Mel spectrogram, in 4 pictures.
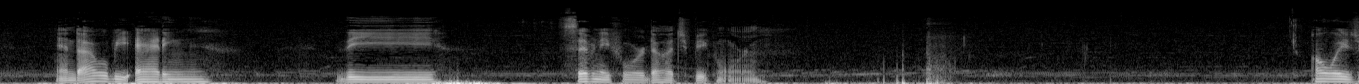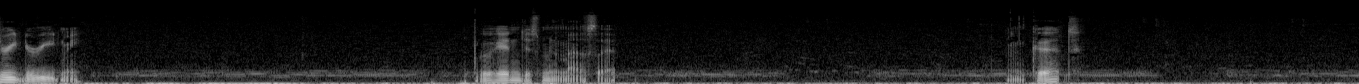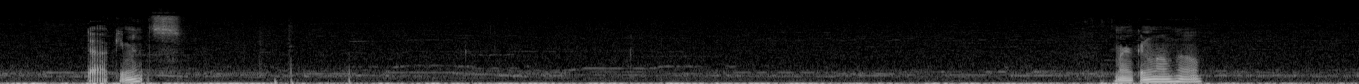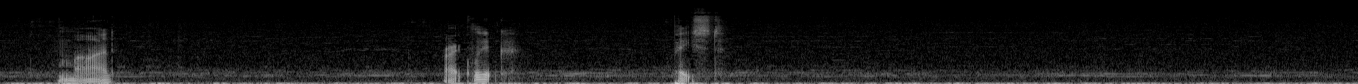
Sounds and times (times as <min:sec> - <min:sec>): Speech: 0:00.6 - 0:02.2, 0:03.4 - 0:04.5, 0:05.6 - 0:07.7, 0:13.0 - 0:14.4, 0:18.4 - 0:19.8, 0:23.7 - 0:24.4, 0:28.0 - 0:29.0, 0:38.3 - 0:39.2, 0:41.4 - 0:42.0, 0:45.2 - 0:46.0, 0:47.5 - 0:48.1.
